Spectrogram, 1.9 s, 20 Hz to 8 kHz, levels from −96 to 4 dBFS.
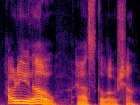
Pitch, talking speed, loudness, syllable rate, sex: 120 Hz, 195 wpm, -15 LUFS, 6.4 syllables/s, male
